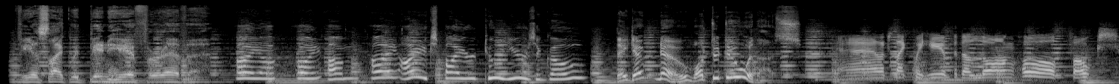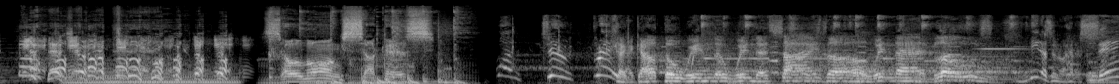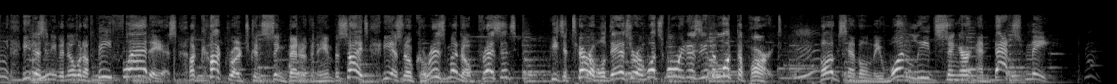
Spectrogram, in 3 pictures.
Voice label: english american animation

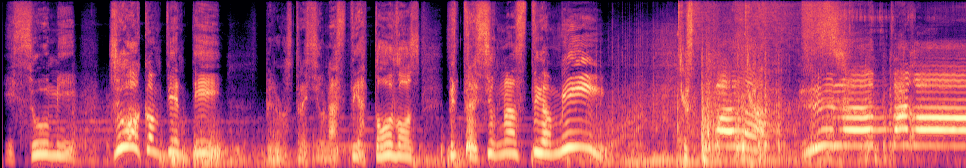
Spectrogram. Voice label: spanish latin american animation

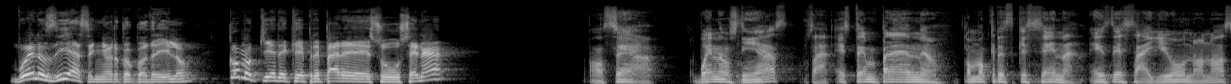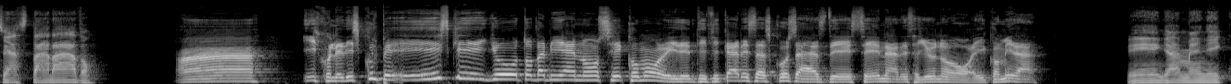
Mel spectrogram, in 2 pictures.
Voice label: spanish latin american animation

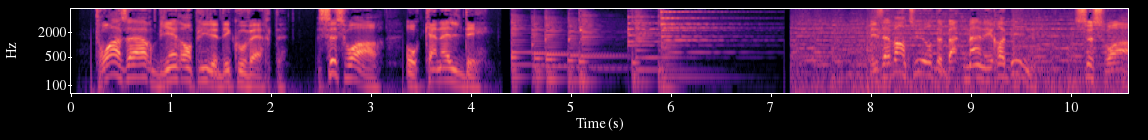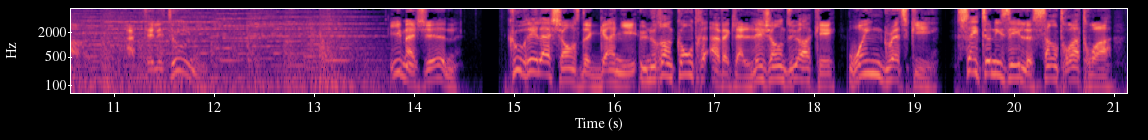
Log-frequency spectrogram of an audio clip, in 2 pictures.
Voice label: french canadian promos

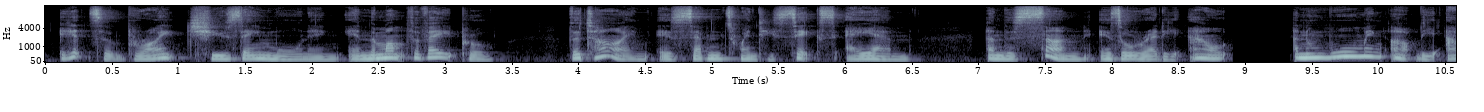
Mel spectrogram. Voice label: english british audiobooks

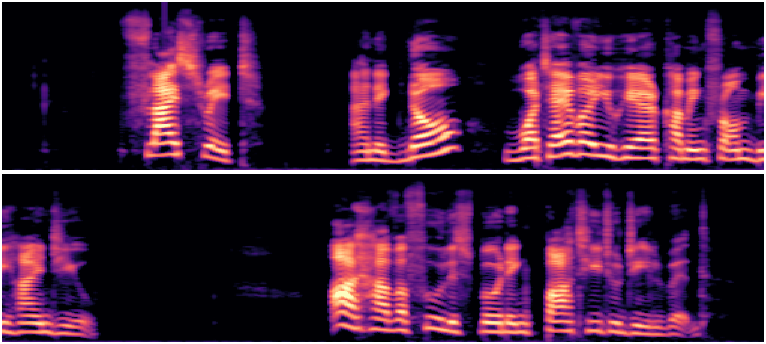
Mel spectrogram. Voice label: english indian audiobooks

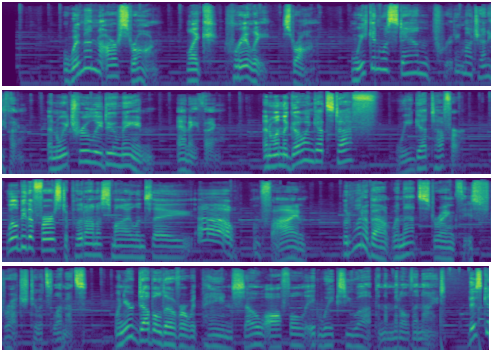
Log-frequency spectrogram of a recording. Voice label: english american medical narration

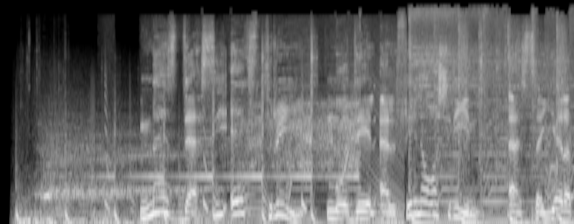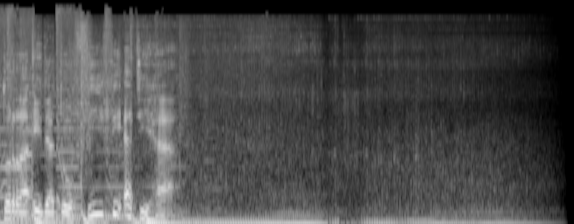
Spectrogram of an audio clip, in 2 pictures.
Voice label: arabic automotive

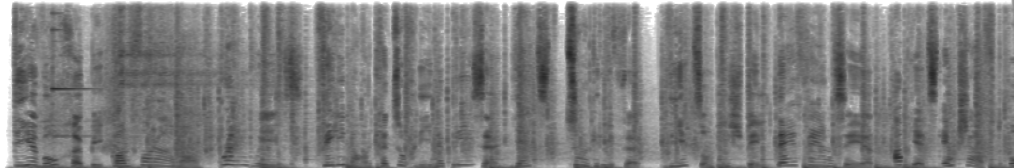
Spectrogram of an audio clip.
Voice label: german switzerland commercial; France

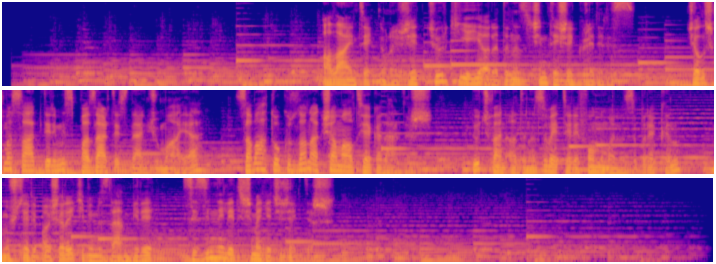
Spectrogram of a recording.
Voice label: turkish ivr

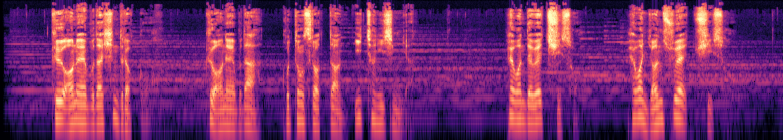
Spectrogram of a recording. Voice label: korean narration

